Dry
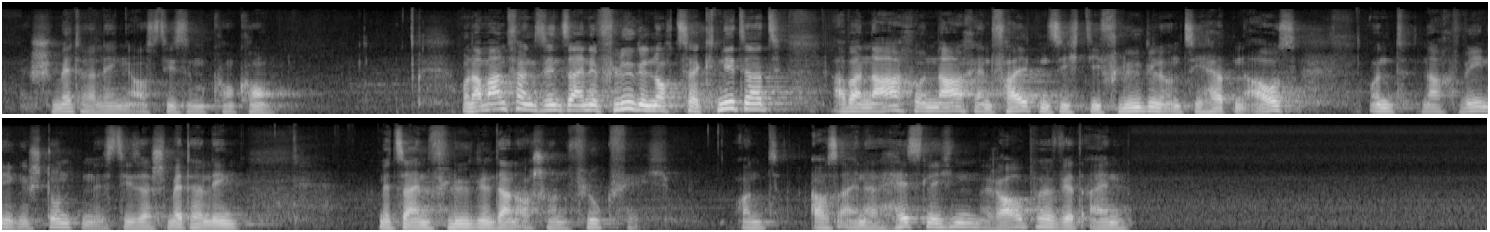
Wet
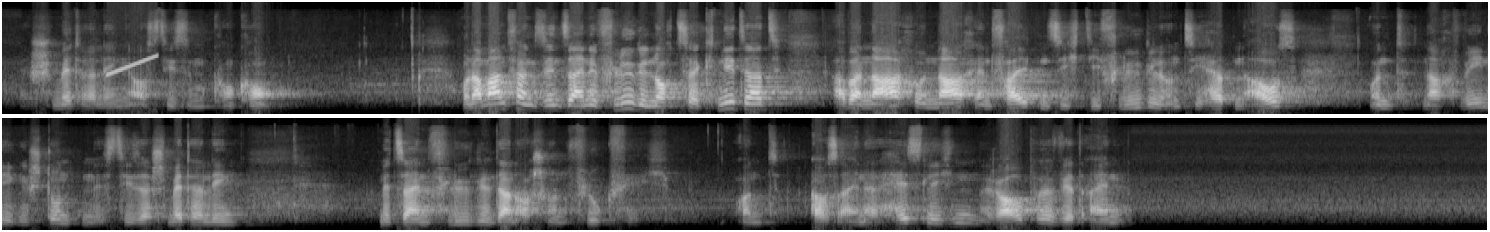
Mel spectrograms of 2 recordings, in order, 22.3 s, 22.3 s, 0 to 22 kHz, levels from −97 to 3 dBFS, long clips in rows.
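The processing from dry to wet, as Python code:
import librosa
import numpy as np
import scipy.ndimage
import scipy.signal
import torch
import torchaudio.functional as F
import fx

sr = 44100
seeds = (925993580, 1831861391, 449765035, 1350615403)

p1 = scipy.signal.sosfilt(scipy.signal.butter(4, 690.0, 'highpass', fs=sr, output='sos'), x)
p2 = fx.spec_paint(p1, sr, seeds[0], shape='rise', start_s=0.78, length_s=0.39, low_hz=1500.0, high_hz=3100.0, level_db=-27.0)
p3 = fx.quant_float(p2, sr, bits=2)
y = p2 + (p3 * librosa.db_to_amplitude(-8.0))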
